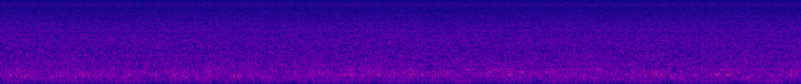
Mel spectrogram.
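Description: Steady, even background hiss with a faint low hum: room tone, with nothing else happening.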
